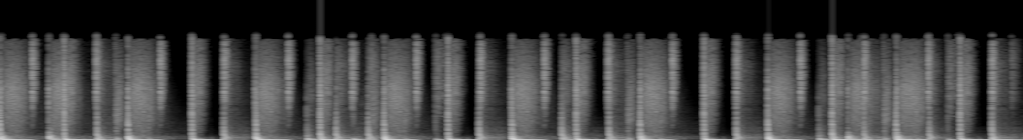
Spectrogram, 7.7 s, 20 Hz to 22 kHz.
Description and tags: A simple 4 bar drum beat you can loop. Made in MAGIX Music Maker MX 2013.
